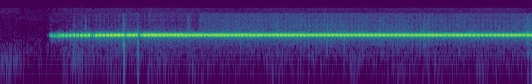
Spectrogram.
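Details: American toad trill played back during a Cobb County amphibian workshop, described as having more vibration and rumble, not very smooth, compared with the Fowler's toad; one long, steady, high musical trill held on a single pitch for about five seconds.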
